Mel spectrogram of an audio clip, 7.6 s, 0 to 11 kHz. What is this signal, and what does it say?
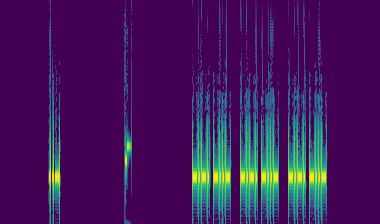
Morse code, heard as a keyed tone, about 40 wpm, 700 Hz. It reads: U CX CX CX
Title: Abbreviations Repeated 3x - 40wpm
